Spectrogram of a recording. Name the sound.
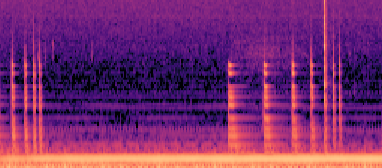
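synthesizer sine wave tone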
